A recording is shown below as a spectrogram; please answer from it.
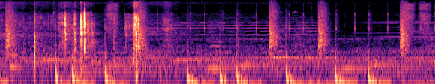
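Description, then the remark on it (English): Liquid glugs out of a bottle into a shot glass as a shot is poured, in a steady run of about eight low, gulping pulses, with light crackly splashing between them and no voices. “Hold up, get my shot glass. I'm going to pour a shot.”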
